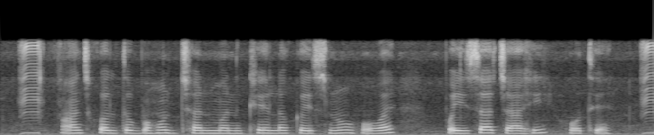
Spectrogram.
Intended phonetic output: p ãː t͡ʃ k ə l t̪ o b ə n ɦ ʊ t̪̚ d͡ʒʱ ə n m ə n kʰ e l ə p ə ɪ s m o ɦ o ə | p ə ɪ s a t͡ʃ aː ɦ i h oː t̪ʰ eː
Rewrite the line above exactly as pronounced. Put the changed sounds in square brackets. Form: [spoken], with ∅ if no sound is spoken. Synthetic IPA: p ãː t͡ʃ k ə l t̪ o b ə [∅] ɦ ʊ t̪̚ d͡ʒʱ ə n m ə n kʰ e l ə [k] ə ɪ s [n] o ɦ o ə | p ə ɪ s a t͡ʃ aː ɦ i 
